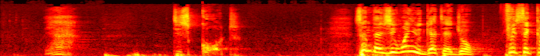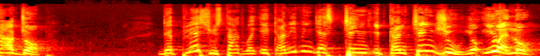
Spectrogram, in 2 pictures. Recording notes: Preached at the Poimen Church-HQ on the 21st of January 2024.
